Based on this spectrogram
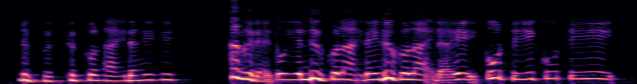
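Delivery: very high, trembling, stammering terror. A trembling Hiên responds to a friend's pat, trembling and stammering. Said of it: "giọng điệu lắp bắp".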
